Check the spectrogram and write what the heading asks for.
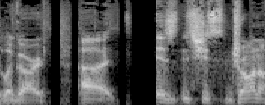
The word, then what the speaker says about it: Lagarde: bank uh their president christine lagarde legato day i don't know she might be swiss uh that's good pronounce it lagarde uh is she's drawn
